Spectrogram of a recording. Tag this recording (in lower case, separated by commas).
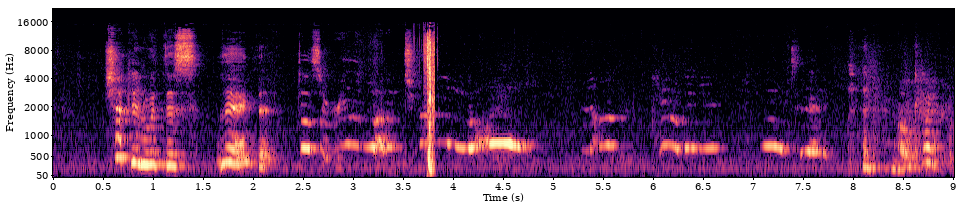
inside a large room or hall, speech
